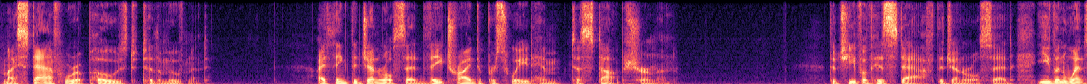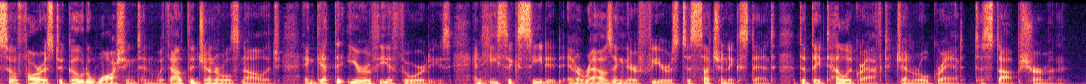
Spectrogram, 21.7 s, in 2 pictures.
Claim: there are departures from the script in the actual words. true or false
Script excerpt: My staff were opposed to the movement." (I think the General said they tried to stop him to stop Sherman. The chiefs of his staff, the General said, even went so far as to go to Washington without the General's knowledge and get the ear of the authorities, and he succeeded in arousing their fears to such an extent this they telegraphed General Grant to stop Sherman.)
true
